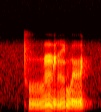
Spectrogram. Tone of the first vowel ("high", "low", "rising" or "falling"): rising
